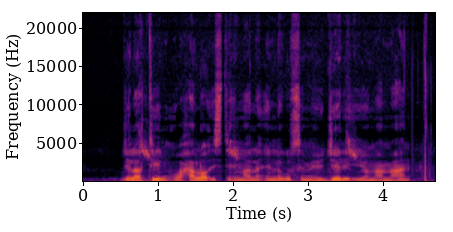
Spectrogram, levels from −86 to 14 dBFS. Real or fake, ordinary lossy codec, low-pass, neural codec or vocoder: real; none; none; none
